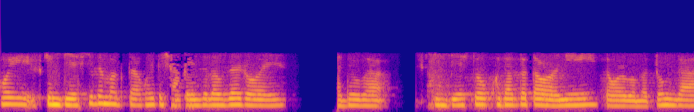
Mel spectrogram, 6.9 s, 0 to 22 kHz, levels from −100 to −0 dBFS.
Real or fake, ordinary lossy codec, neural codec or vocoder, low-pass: real; AAC, 16 kbps; none; 3.6 kHz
